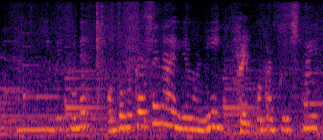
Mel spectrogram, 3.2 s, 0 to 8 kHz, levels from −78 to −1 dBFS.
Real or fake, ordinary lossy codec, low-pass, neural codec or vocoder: real; none; none; none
